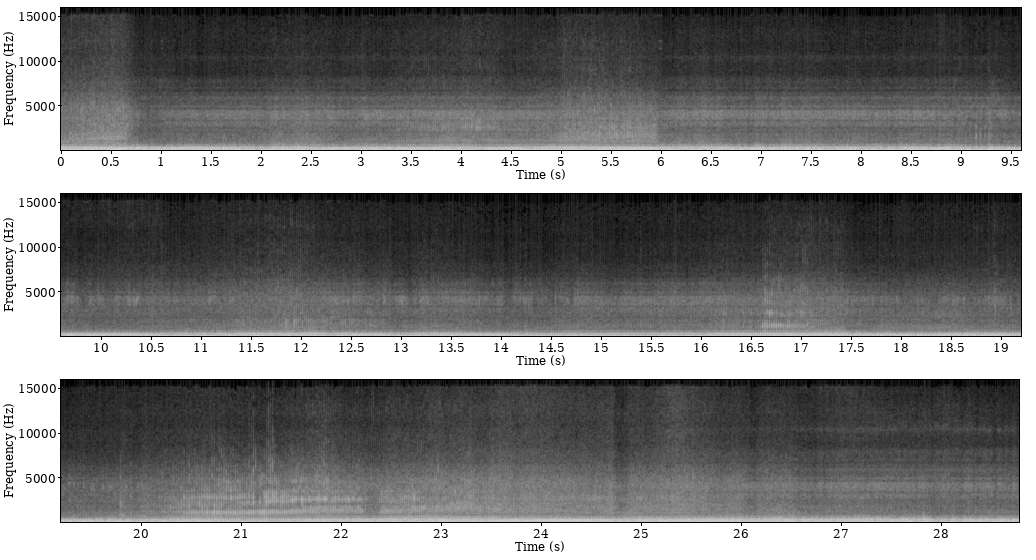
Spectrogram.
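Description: Onboard sound of a single-cylinder dual-sport motorcycle engine. The revs rise and fall as the bike accelerates and backs off through a series of bends, over steady wind rush on the camera microphone.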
